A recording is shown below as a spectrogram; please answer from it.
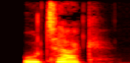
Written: utak

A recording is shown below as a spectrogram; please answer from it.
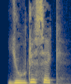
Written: jutesæk

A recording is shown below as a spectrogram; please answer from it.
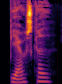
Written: bjergskred

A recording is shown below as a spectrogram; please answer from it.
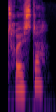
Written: trøster

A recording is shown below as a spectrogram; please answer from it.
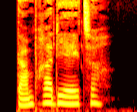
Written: dampradiator

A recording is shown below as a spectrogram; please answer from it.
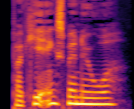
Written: parkeringsmanøvre

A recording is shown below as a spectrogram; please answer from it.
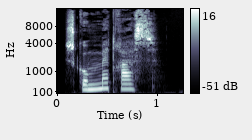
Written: skummadras

